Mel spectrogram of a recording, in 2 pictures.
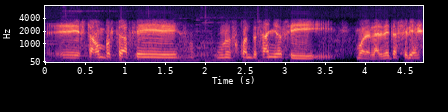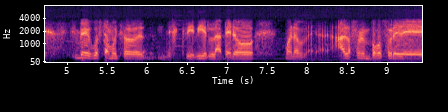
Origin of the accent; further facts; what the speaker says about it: Madrid, Community of Madrid, Spain; somos de Madrid menos la teclista, que es francesa, es mitad francesa, mitad madrileña.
